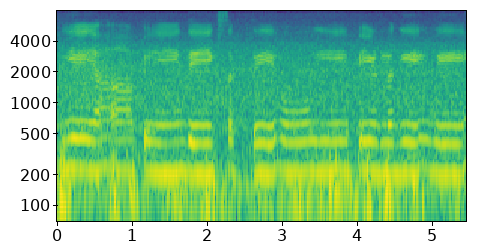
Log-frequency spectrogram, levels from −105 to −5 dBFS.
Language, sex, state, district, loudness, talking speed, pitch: Hindi, female, Haryana, Charkhi Dadri, -15 LUFS, 110 wpm, 200 Hz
